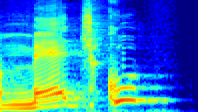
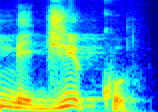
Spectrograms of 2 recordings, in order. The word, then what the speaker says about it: médico: para escrever a outra o acento É só para indicar a sílaba o quê tônica Ah vai mudar o significado vai mudar porque a sílaba tônica altera o significado também pele Pelé Pará para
